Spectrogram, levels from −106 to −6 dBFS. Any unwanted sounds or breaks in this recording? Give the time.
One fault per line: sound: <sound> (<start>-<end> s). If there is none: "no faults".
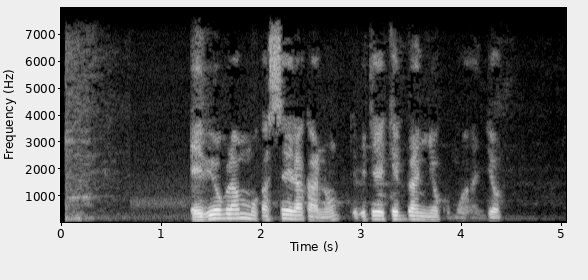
no faults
